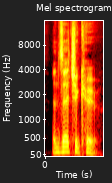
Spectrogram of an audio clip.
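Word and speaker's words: Nzechukwu: Nzechku.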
